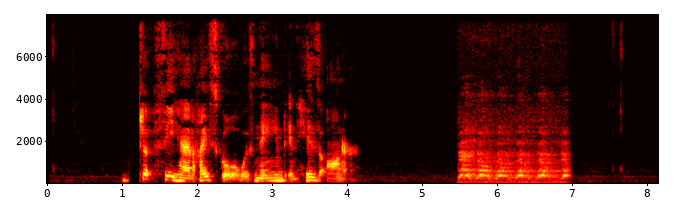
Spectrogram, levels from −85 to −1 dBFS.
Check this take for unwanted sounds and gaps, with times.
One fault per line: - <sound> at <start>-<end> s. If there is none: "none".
- dropout at 1.1-1.2 s
- bark at 5.5-7.0 s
